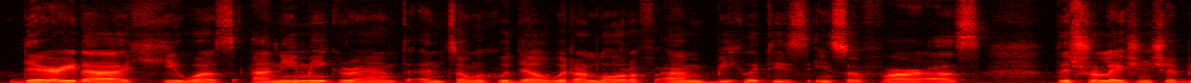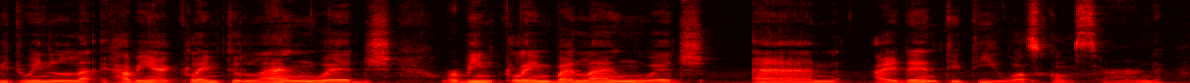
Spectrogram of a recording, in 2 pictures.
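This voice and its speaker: A young native Spanish speaker with a Spanish accent, an independent philosophy commentator, reflects on his ideas in a casual monologue, searching for words with frequent fillers and restarts. His voice is medium-pitched and fairly bright, at a normal speed.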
